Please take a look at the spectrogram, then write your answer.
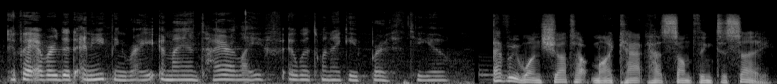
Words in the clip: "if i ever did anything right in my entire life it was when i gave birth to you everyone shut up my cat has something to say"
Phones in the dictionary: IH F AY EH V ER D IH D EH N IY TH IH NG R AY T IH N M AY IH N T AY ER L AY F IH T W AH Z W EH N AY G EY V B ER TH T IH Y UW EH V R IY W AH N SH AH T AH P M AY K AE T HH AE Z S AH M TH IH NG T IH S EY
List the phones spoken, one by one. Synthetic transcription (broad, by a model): IH F AY EH V ER D IH D EH N IY TH IH NG R AY T IH N M AY IH N T AY ER L AY F IH T W AH Z W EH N AY G EY V B ER TH T IH Y UW EH V R IY W AH N SH AH T AH P M AY K AE T HH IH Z S AH M TH IH NG T IH S EY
